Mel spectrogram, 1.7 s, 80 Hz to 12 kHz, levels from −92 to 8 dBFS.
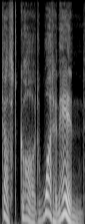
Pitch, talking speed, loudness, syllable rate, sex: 150 Hz, 175 wpm, -20 LUFS, 3.1 syllables/s, male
